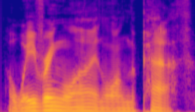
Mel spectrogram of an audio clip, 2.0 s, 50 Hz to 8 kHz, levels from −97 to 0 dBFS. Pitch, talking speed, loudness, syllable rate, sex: 90 Hz, 185 wpm, -20 LUFS, 4.9 syllables/s, male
